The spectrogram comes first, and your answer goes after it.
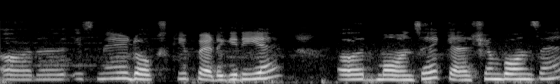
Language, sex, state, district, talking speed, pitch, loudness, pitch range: Hindi, female, Punjab, Pathankot, 130 wpm, 235 Hz, -16 LUFS, 220-255 Hz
